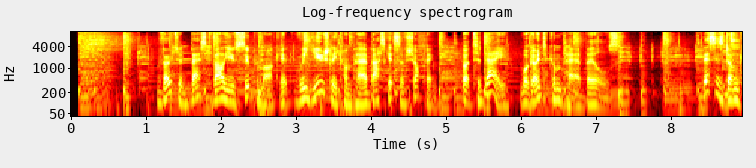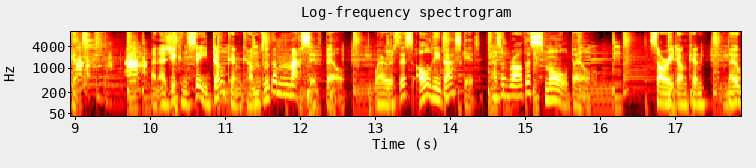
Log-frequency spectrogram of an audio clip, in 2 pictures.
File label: commercial reel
